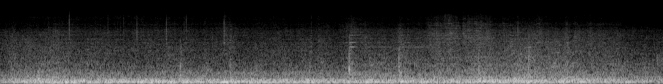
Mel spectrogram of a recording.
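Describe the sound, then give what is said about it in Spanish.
Freight train standing and running on the tracks, heard as a steady, loud, low rumble with faint metallic clacking throughout and no talk. “Pero ¿cuánto tiempo se va a estar aquí el tren?”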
